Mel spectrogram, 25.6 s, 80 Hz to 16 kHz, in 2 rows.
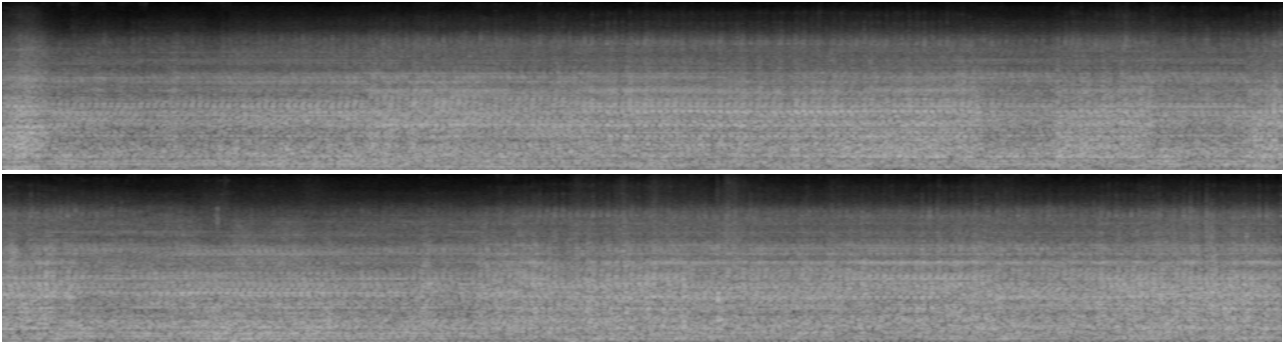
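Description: A Mahindra 4540 tractor's diesel engine drones steadily and loudly at close range while pulling an oak tree out by its roots, holding a constant heavy rumble throughout.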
